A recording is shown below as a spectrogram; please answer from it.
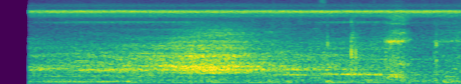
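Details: Howler monkeys at Palenque, Mexico, a distant, low, roaring howl that swells and fades over a few seconds beneath a steady, high insect drone.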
